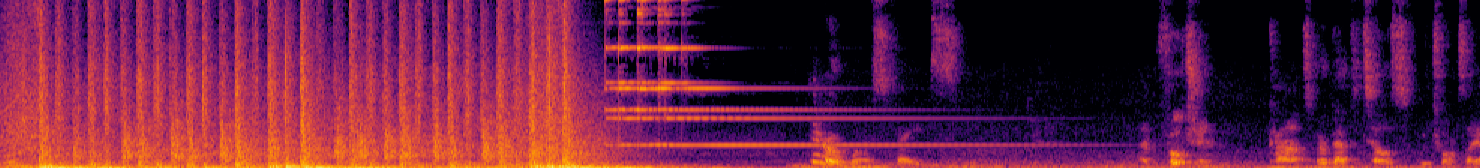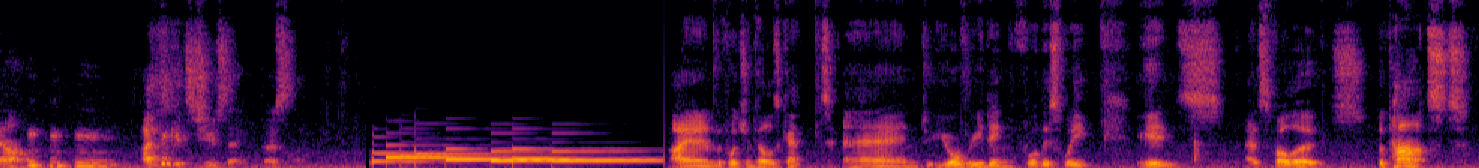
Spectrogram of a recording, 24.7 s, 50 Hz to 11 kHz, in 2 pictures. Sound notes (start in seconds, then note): 0.4 upbeat music; 12.5 giggles; 15.7 eerie music plays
